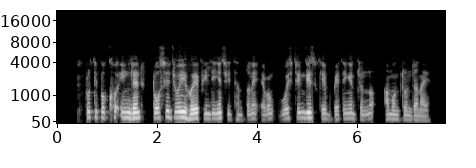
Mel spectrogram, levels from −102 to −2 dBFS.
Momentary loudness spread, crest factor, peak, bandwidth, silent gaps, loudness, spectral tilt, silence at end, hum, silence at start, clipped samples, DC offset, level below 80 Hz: 19 LU; 22 dB; -4 dBFS; 4.8 kHz; 1.81-1.90 s, 6.48-6.52 s; -23 LUFS; -10.5 dB/octave; 0.35 s; none; 0.6 s; under 0.1%; under 0.1%; -64 dBFS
